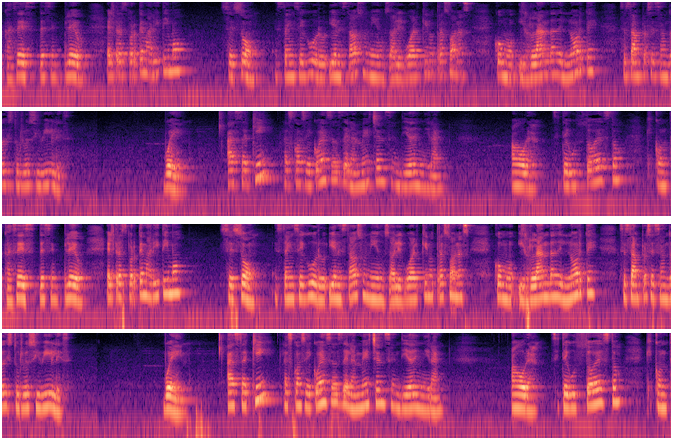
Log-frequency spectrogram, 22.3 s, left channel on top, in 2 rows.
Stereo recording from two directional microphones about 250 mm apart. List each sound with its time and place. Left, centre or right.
0.0 s speech: right
13.8 s speech: right
20.5 s speech: right
21.9 s a sound: right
